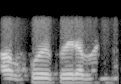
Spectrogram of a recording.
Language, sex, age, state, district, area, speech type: Manipuri, male, 60+, Manipur, Kangpokpi, urban, conversation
